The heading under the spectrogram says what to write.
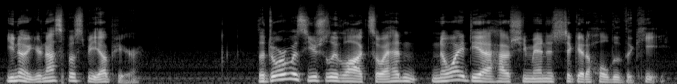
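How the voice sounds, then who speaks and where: A man's voice: medium pitch, lively intonation, quick pace, fairly bright tone, no echo. A man with a mid-range voice reads a visual novel aloud as a let's play host. His delivery is informal, slipping between narration and offhand commentary and correcting his stumbles. The sound is dry, with little room on it. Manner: informal, stumbles over the text and corrects himself.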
